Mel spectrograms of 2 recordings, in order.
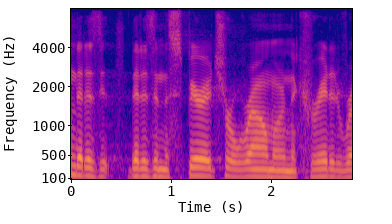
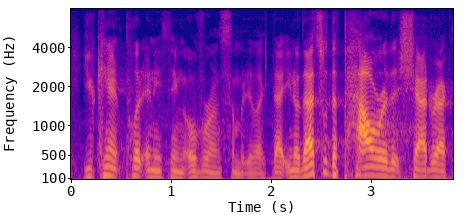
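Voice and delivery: ordinary talk

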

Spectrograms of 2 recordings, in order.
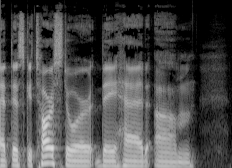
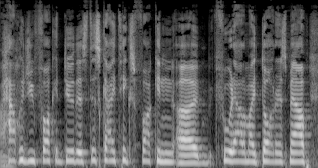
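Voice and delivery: high-pitched hammed-up screaming; imitating a hysterical rant, pitched way up; mock scream; 11 semitones higher than usual. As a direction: wail it high like she's losing her mind.

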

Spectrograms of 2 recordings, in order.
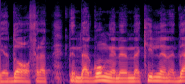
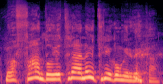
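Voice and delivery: imitating his son's frustrated outburst, higher and louder; whiny protest, pitched up and loud; frustrated kid; 7 semitones higher, 6 dB louder than usual. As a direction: son complaining he already trains three times a week. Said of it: "han blir frustrerad".

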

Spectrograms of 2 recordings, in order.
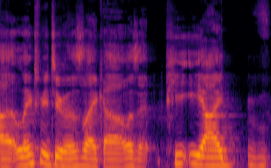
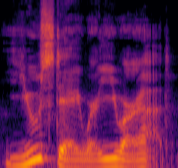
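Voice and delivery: slow, deliberate restatement; slow explaining; slower than usual. Shown as a demonstration. Explaining to a confused co-host, slow and deliberate. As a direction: spell it out word by word.

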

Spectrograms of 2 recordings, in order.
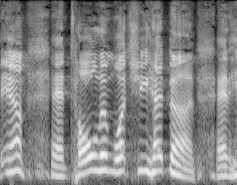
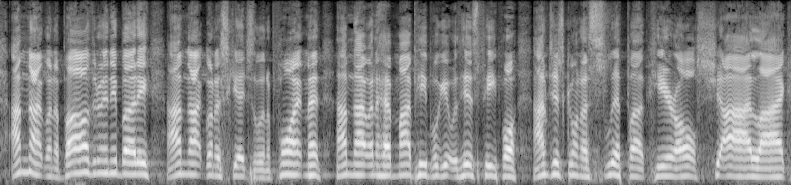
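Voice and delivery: rattled off quickly; fast scheming inner voice. Acted. Preacher voicing a sneaky churchgoer, quick scheming mutter. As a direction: list the plan at speed, half-proud.

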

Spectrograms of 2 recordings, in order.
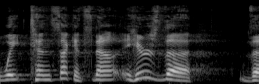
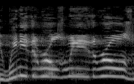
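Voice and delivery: high-pitched mimicked clamor; mock clamoring; 10 semitones higher, much faster than usual. Preacher mimicking people who all agree on rules, mock high clamor. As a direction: chant it high, like an eager crowd.

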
